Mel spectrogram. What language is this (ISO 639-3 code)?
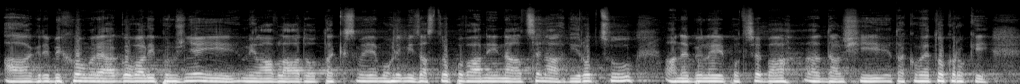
ces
